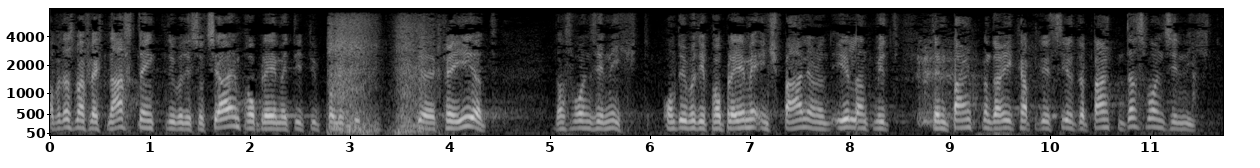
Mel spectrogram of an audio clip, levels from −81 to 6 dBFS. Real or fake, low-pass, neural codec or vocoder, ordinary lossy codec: real; 7.2 kHz; none; none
